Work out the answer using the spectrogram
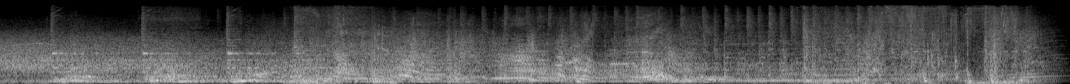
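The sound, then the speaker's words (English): Cars race in the video game Rocket Racing, a dense, continuous mix of revving engines and tire squeals that stays loud throughout and then cuts off at the end. “They're leaning into Rocket Racing, which is essentially Rocket League combined with Mario Kart.”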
